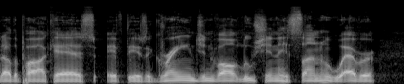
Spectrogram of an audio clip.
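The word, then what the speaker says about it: Grainge: Lucian Grange. I thought you were talking about Marshalls. Yeah, And that Lucian rhyme- Grange yeah. definitely sounds Sounds like like a superhero, Yeah. arch villain. And it rhymes with range.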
